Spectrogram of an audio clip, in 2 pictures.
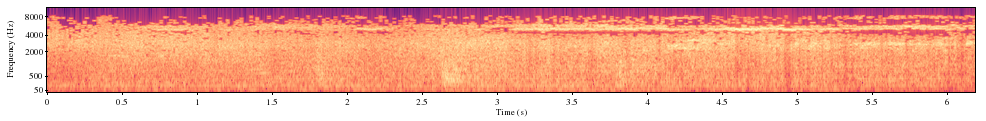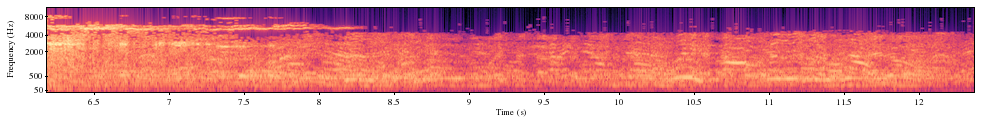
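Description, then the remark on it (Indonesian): A train weighing hundreds of tons grinds loudly as it is forced to a stop, with a high, steady squeal of braking that fades after several seconds, leaving a quieter rumble, with a crowd chattering underneath throughout. “Dan lihatlah, dari ujung jari-jarinya memancar cahaya kemerahan yang ternyata mempunyai kekuatan luar biasa, mampu menahan lajunya kereta api yang mempunyai massa beratus-ratus ton ini.”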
